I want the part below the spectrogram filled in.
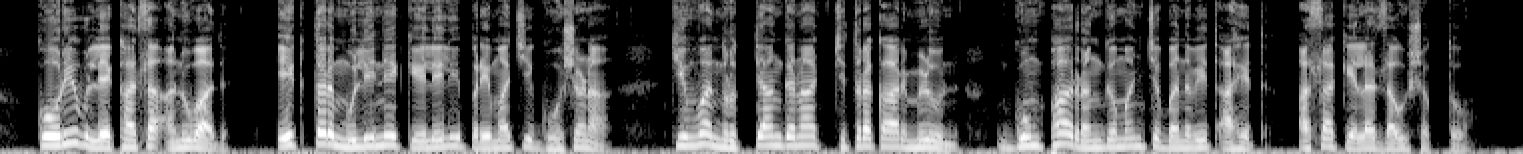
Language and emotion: Marathi, neutral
